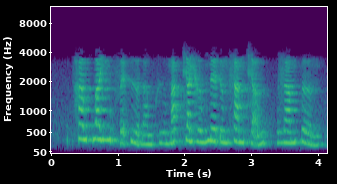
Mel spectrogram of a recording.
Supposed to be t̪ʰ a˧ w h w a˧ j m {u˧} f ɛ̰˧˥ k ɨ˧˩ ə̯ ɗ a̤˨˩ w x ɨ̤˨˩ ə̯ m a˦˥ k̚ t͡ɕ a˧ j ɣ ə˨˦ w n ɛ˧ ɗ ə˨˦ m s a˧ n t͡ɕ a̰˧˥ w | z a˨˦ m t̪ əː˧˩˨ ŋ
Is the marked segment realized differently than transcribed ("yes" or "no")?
yes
